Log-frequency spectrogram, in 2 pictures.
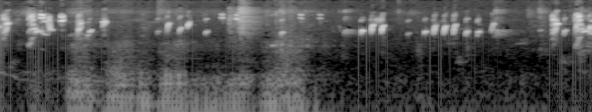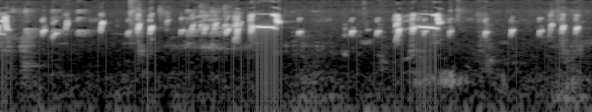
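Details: Extended, lively goldfinch song of fast, tinkling twitters, buzzy trills and sweeping whistled notes in continuous phrases. A low rustling noise is heard during the first seconds.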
